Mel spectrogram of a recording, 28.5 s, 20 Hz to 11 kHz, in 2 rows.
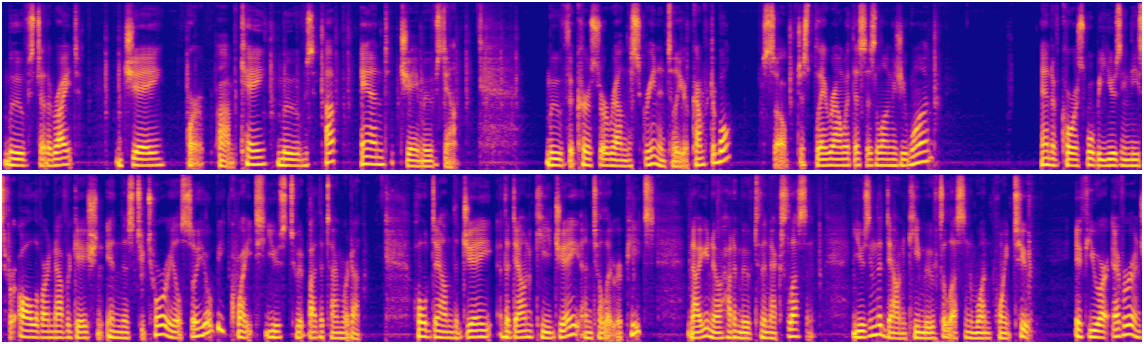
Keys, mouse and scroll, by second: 1.3-6.4 typing, 7.9 j, 8.5 k, 9.9 j, 10.7 k, 11.7 h, 12.6 l, 14.3 h, 16.0 l, 18.1 j, 22.1 j, 24.0 j, 24.5 j, 25.1 j, 25.4 j.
